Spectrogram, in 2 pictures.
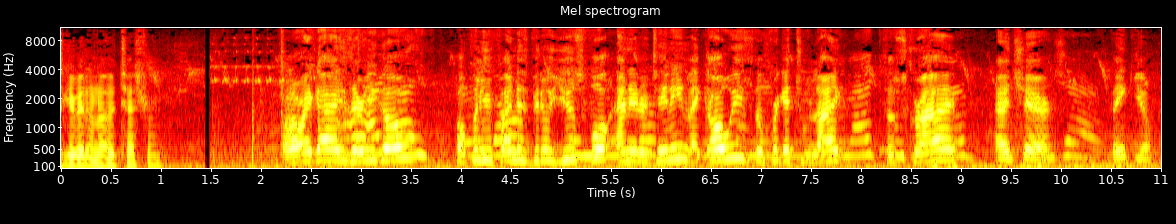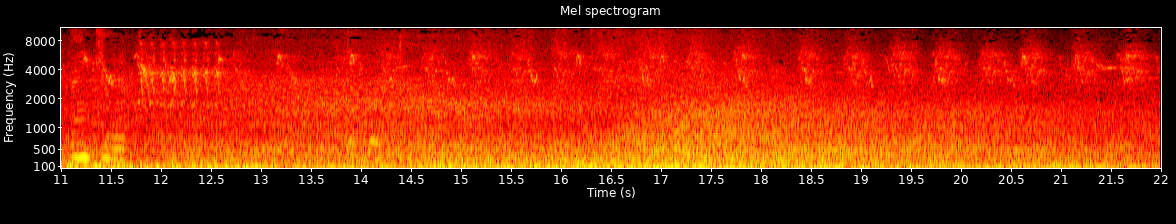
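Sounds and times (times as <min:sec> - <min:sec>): small birds chirping: 0:00.7 - 0:22.0
low outdoor rumble: 0:01.8 - 0:17.2.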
